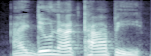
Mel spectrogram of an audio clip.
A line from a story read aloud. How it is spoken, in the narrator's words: Marge said desperately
